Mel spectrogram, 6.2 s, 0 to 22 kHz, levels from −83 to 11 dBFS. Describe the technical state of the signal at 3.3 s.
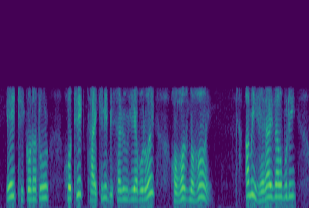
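At 3.3 s the speech carries GSM full-rate codec damage, present across the whole clip rather than at that instant alone. The coder models the vocal tract and drives it with sparse, regularly spaced pulses, which gives the plainly audible buzzy, gravelly roughness, consistent with a 13 kbps stream. On a spectrogram the energy sits inside a band from about 250 Hz to 3.7 kHz, blank above and below.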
